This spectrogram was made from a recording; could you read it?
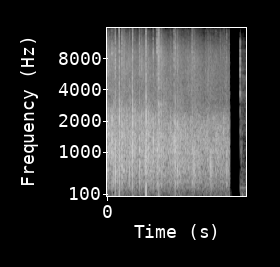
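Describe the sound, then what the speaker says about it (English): A gathering of Russian officials applauds after a unanimous vote, heard from a recording: dense, loud clapping with sharp individual claps, cut off abruptly before a brief final sound. "So now they're clapping their vote."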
